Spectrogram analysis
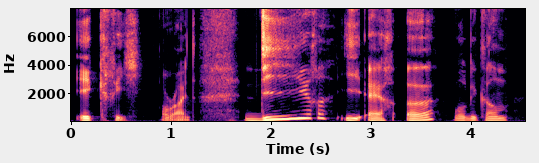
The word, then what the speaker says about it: écrit: Écrire, to write, will become écrit. Okay? Remember that phonetically this final T doesn't exist. Okay? So the sound will be only this I, écrit.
